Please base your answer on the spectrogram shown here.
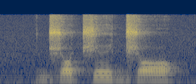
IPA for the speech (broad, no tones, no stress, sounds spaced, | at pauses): d͡ʒ ɔ t͡ʃ ɘ ɪ̯ d͡ʒ ɔ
